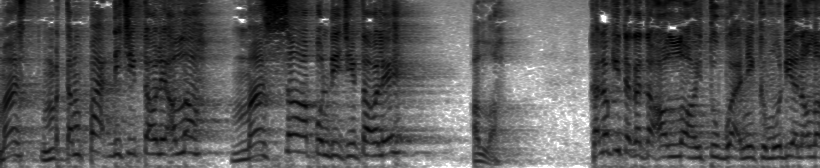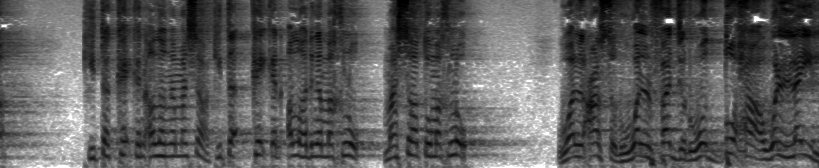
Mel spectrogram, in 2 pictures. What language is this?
Malay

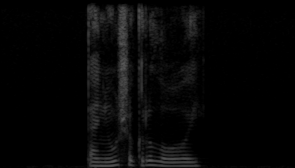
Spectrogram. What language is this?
Russian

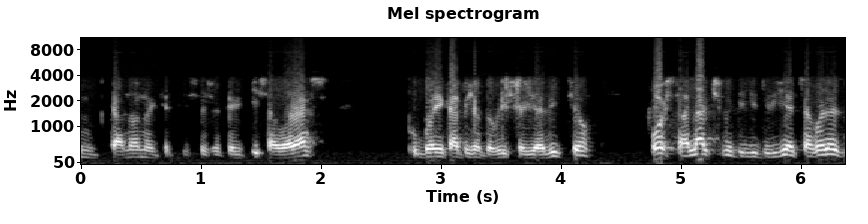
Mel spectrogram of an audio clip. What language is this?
Greek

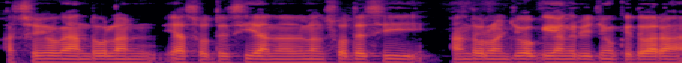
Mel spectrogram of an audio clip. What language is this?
Hindi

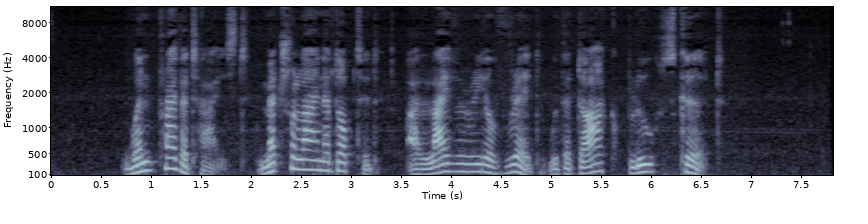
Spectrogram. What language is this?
English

